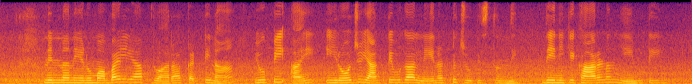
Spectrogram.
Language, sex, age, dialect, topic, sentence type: Telugu, female, 18-24, Utterandhra, banking, question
